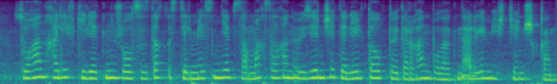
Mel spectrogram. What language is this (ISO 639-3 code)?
kaz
